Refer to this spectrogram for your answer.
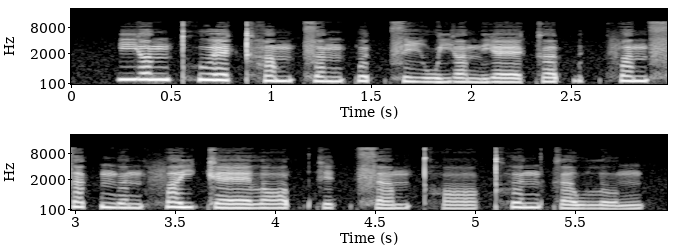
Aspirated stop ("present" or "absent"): present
